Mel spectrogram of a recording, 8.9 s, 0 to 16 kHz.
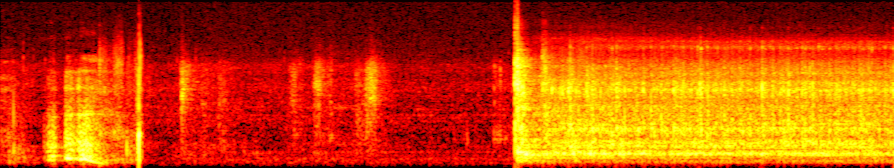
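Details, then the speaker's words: Delta 28-303 wood/metal bandsaw under restoration, test run after rewiring and refitting the lower box and cover: handling knocks, then a clean motor start settling into an even, steady hum, no grinding. Normal running. "Pretty good. Starting to have ourselves a bandsaw."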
